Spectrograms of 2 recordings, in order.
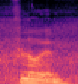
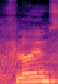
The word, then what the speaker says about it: phloem: water and minerals and phloem carries food how to remember this one flow the pronunciation is F word so F sound is coming so it is food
